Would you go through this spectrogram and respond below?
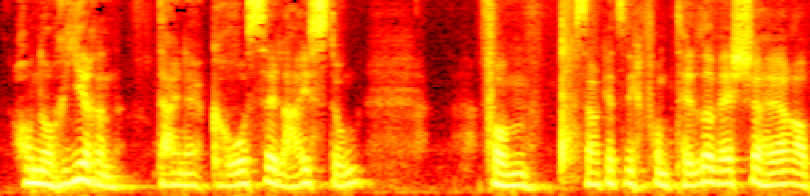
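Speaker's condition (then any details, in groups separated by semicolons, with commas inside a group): No condition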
